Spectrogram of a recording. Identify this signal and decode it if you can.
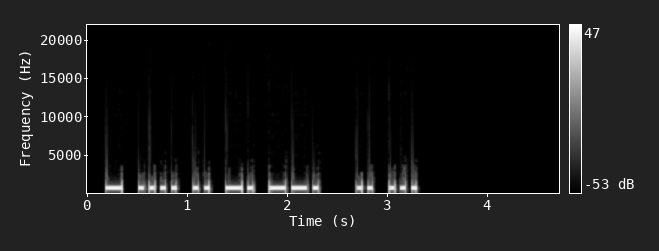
Morse code, heard as a keyed tone, about 22 wpm, 700 Hz. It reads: THING IS
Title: Sets of 5 Words Encore 22wpm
